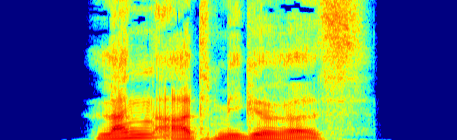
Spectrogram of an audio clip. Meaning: strong/mixed nominative/accusative neuter singular comparative degree of langatmig
- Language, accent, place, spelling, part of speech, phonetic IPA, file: German, Germany, Berlin, langatmigeres, adjective, [ˈlaŋˌʔaːtmɪɡəʁəs], De-langatmigeres.ogg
